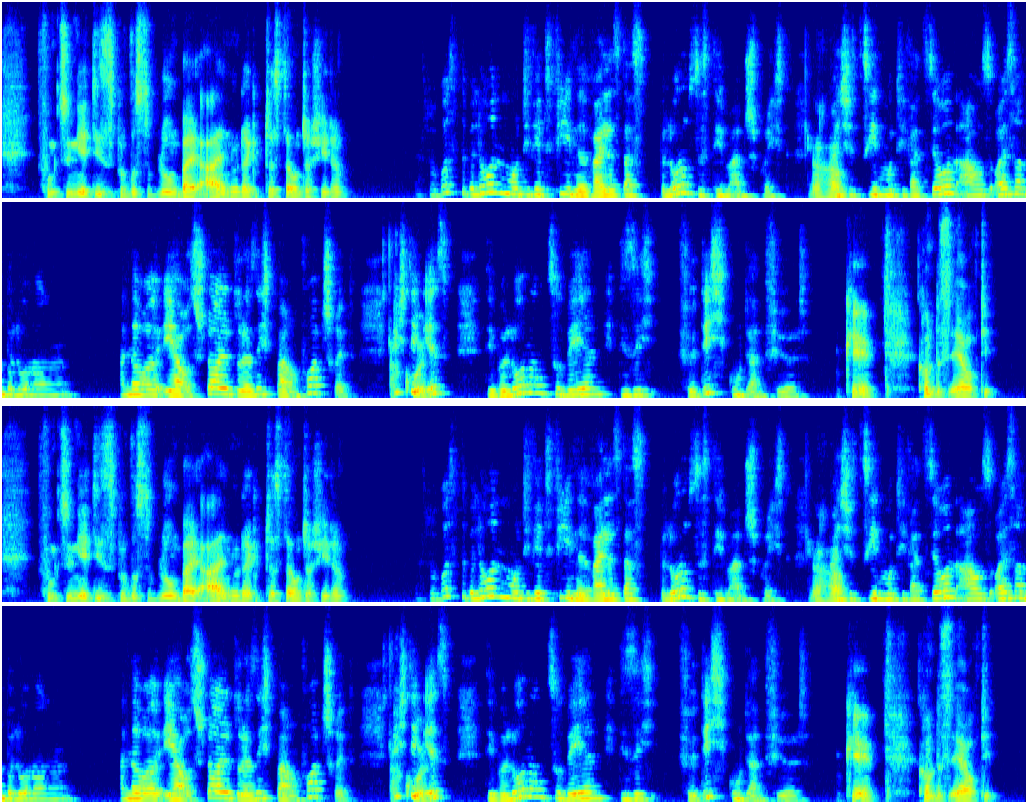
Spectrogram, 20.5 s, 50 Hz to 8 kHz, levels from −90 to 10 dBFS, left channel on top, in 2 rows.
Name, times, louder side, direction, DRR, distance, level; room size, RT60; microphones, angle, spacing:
voice 1, 0.0-3.4 8.1-8.4 14.1-14.5 18.7-20.1, equal, 35° left, 0.6 m, -29 dB
voice 2, 4.3-7.7 8.3-10.9 11.4-13.7 14.0-14.6 15.1-16.7 17.0-18.2, equal, 5° left, 1.1 m, -30 dB
3.3 x 2.6 x 3.6 m
head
